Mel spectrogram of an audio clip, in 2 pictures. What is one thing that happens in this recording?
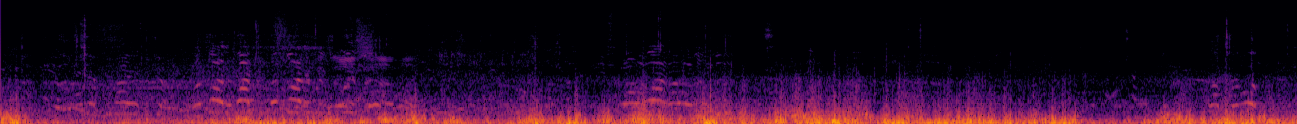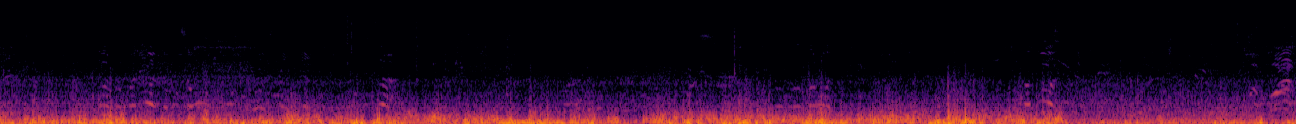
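Men shout to each other outdoors, heard from a distance.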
